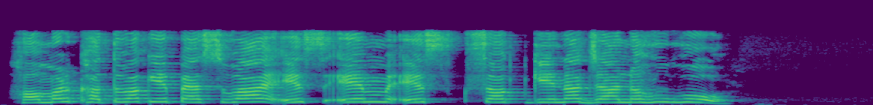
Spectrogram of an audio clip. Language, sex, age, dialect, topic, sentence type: Magahi, female, 18-24, Southern, banking, question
